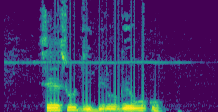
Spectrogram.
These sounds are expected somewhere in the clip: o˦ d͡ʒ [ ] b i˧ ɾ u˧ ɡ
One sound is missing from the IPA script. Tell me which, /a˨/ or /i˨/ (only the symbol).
i˨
